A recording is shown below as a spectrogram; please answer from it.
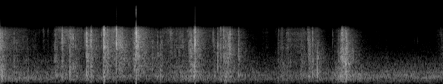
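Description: Crumpled kraft-paper packing and a paper sheet crinkling and rustling as hands rummage in a cardboard box, in a string of short, irregular crackles.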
